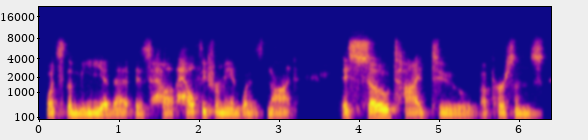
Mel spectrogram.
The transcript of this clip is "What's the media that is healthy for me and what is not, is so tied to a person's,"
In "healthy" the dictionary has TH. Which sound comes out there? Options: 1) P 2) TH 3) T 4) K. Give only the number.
2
